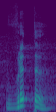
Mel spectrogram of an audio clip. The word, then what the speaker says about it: वृत्त: वृत्त। अब आप इसको व्रत पढ़ दोगे तो गलत हो गया।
